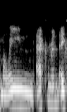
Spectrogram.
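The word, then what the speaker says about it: Akerman: I thought the best performance here is, I think, Malin Ackerman. That's how you say it.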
